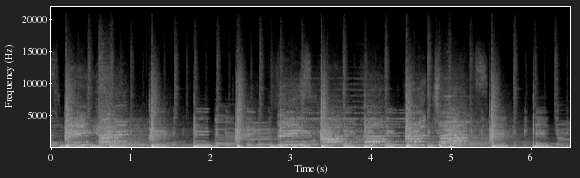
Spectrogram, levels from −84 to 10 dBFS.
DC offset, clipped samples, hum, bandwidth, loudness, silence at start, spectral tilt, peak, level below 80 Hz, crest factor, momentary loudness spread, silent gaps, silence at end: under 0.1%; under 0.1%; none; 19 kHz; -23 LUFS; 0 s; -5 dB/octave; -4 dBFS; -36 dBFS; 20 dB; 6 LU; none; 0 s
